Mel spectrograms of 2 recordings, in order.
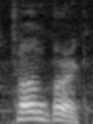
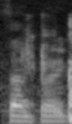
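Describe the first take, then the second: First: The name is pronounced with a Swedish sound. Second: The name is pronounced with an English sound. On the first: The speaker calls it right. "the correct pronunciation in her native language" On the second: The speaker calls it wrong. "I've been Anglo corrupting it"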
